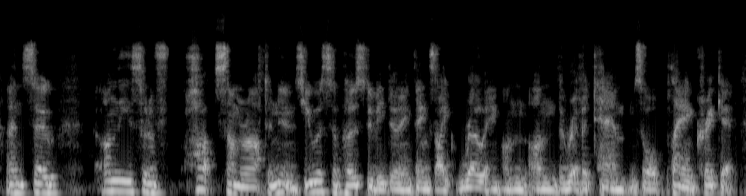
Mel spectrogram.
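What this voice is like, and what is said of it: Posh English accent. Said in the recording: “you can probably tell from my ridiculous accent, I went to the poshest English boarding school”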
